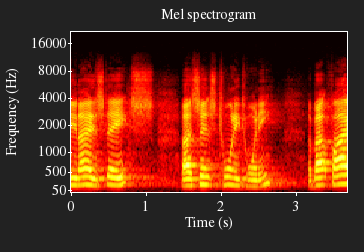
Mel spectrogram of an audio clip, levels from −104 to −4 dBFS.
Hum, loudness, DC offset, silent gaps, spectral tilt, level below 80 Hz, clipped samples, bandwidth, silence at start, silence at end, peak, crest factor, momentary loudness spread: none; -26 LUFS; under 0.1%; none; -4 dB/octave; under -90 dBFS; under 0.1%; 9.2 kHz; 0 s; 0 s; -8 dBFS; 18 dB; 18 LU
